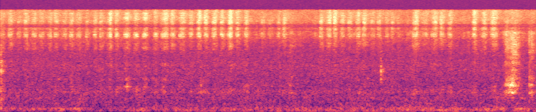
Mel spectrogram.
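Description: Very faint, soft scratching of a CastleArts coloured pencil shading on paper, in short uneven strokes, barely above room tone.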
